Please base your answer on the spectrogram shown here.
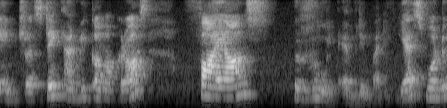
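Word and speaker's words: Fajans: His name is not pronounced as Fajan. It is pronounced as Fayons, everybody.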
